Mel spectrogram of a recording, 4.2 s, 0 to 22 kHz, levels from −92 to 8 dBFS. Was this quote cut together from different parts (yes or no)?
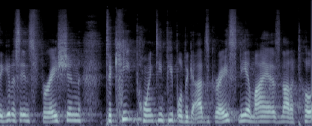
no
